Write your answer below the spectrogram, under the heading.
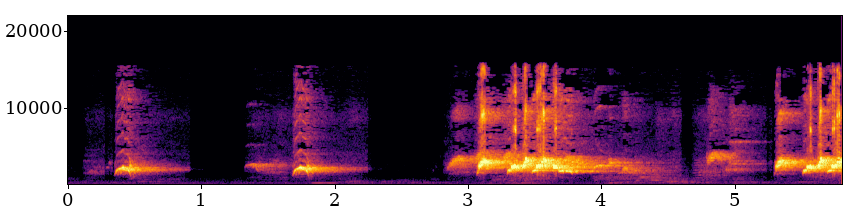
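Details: Red-whiskered bulbul, an adult caught in the wild of Quảng Nam, Vietnam. Two single liquid whistles lead into a dense, excited warbling burst of rapid chirps, then another bright rushed phrase.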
